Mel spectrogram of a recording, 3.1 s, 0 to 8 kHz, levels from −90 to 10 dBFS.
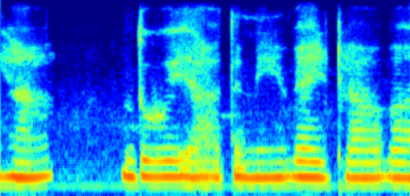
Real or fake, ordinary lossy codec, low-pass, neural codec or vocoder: real; Opus, 32 kbps; 7.2 kHz; none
